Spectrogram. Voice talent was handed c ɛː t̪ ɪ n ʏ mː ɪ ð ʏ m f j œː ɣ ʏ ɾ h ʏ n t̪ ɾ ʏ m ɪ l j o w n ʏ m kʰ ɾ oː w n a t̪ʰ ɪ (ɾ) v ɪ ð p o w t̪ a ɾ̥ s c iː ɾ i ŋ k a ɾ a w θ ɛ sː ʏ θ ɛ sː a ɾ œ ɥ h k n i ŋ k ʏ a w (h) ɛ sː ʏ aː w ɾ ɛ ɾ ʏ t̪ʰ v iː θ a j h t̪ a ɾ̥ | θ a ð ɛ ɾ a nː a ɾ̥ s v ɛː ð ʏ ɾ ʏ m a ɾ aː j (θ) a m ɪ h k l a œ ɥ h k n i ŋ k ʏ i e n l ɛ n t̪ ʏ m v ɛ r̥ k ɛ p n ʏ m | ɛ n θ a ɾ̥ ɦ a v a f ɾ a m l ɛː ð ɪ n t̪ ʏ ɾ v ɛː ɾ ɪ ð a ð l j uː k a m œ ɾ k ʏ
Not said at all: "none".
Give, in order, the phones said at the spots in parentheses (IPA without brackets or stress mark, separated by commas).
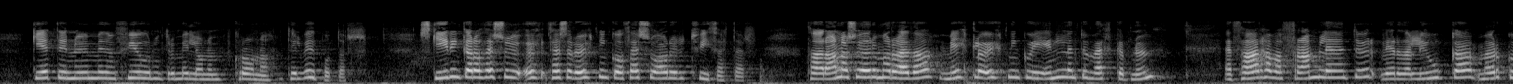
l, θ, ð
